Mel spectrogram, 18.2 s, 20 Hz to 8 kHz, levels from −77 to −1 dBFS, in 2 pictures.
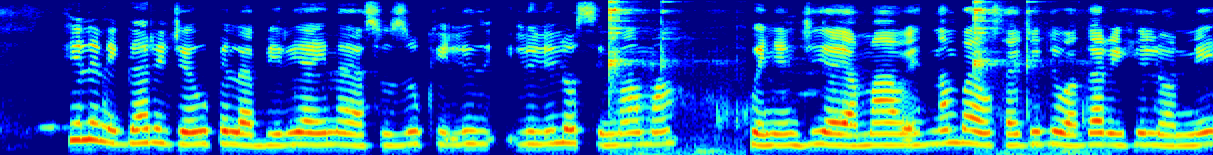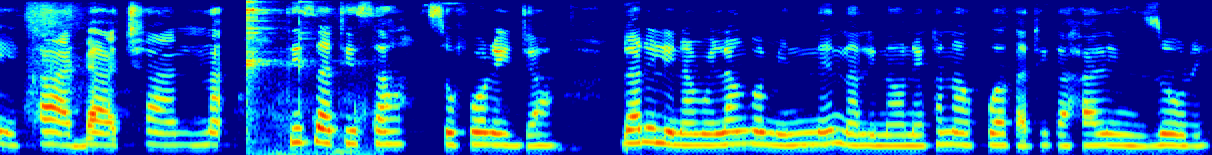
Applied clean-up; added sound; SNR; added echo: none; Dishes, pots, and pans; 3 dB; none.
